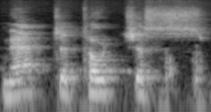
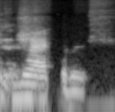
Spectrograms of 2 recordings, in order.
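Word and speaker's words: Natchitoches: Now, have you ever had a nachtoas meat? I don't know if I'm pronouncing that right. Nattoious meat pie. It's pronounced nacadish.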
